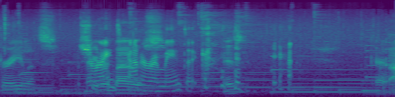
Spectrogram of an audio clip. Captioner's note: giggles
